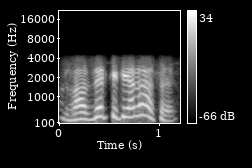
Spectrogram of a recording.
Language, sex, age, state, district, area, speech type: Assamese, male, 60+, Assam, Golaghat, rural, conversation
